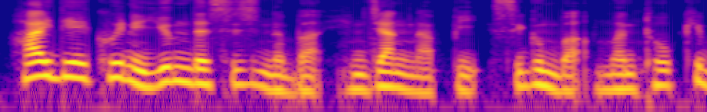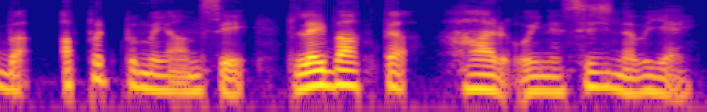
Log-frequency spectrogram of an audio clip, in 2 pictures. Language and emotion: Manipuri, neutral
